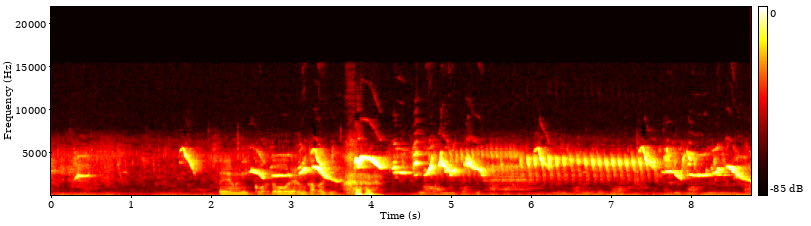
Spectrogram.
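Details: Oriental magpie-robin at a songbird contest in Semende Perapau: a few high whistles, then a man speaking, followed by a steady run of rapid, high, rattling trills and whistled phrases.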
